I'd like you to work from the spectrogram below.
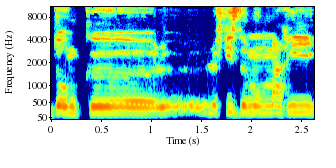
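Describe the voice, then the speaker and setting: Her voice sits at a medium pitch with ordinary pitch variation, in a dry, close sound with no echo. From southern France, Occitanie (between Béziers and Sète). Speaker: real estate agency founder. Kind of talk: interview. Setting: live video stream. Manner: hesitant, many fillers and repetitions.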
